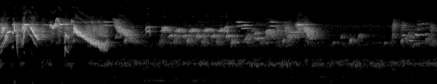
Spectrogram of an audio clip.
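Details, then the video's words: Agitated European goldfinch in rapid song: bright sweeping twitters and downslurred notes at first, fading into quieter chattering phrases, over a faint constant low hum. "حسون هائج"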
